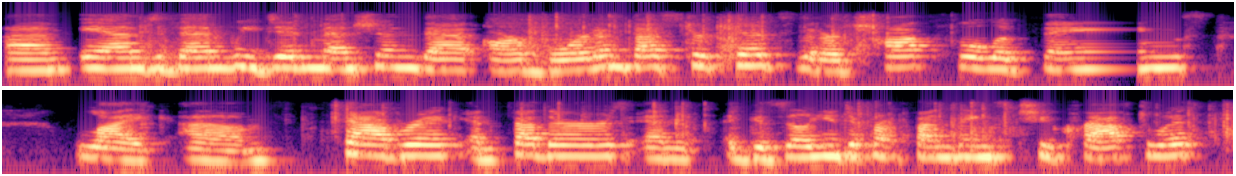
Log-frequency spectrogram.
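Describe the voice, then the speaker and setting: With a normal speaking voice, a woman talks in a fairly high pitch at a fairly slow pace, her intonation fairly even. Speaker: craft workshop instructor. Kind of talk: tutorial.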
